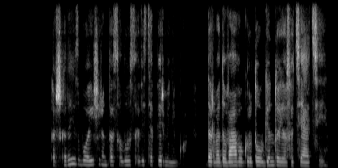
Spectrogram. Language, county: Lithuanian, Panevėžys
